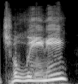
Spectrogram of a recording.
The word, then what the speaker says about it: Cellini: Nobody fucking talks back to Cellini. It rhymes with meanie.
